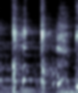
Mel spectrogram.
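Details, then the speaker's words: Acted choking cough: a child's quick run of harsh coughs after a smoothie went down the wrong way while drinking lying on a swing. "Çünkü salıncakta ve yatarak içtin. O da boğazına kaçtı."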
